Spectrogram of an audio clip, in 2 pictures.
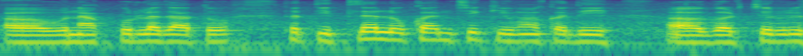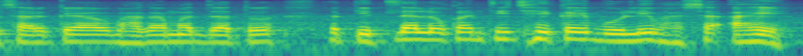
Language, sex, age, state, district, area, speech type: Marathi, male, 30-45, Maharashtra, Akola, rural, spontaneous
